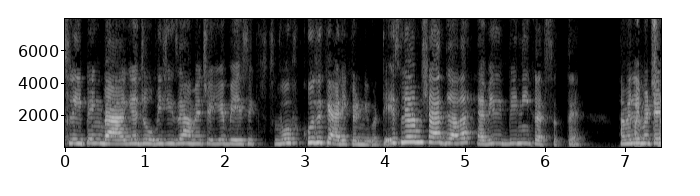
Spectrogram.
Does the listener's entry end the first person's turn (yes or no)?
yes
